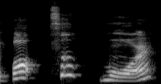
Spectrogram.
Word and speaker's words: Baltimore: But I've also lived in Baltimore, or we say Baltimore with a T, but everyone from Baltimore pronounces it with a D.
